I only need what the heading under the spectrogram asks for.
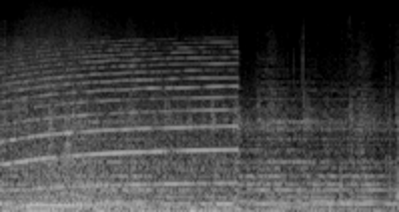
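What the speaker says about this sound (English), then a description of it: "Hit the siren." Police car siren in the video game L.A. Noire, a loud rising wail over car engine noise that cuts off abruptly partway through, leaving engine and road sound.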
